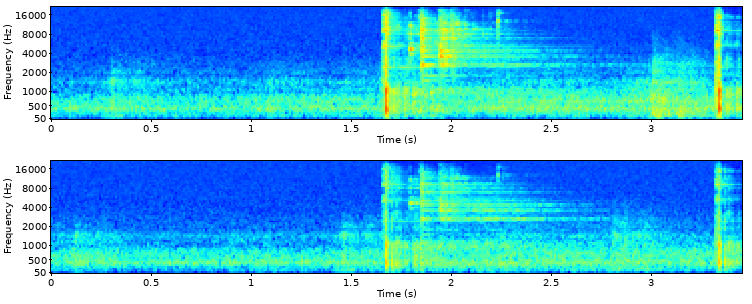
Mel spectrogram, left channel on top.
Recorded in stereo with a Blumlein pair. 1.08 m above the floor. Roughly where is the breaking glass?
Ahead left.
